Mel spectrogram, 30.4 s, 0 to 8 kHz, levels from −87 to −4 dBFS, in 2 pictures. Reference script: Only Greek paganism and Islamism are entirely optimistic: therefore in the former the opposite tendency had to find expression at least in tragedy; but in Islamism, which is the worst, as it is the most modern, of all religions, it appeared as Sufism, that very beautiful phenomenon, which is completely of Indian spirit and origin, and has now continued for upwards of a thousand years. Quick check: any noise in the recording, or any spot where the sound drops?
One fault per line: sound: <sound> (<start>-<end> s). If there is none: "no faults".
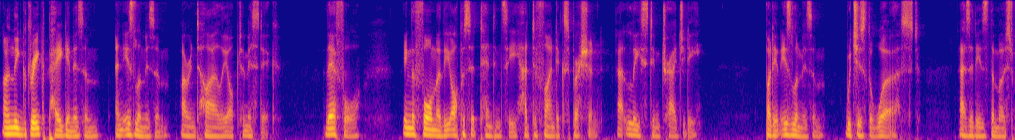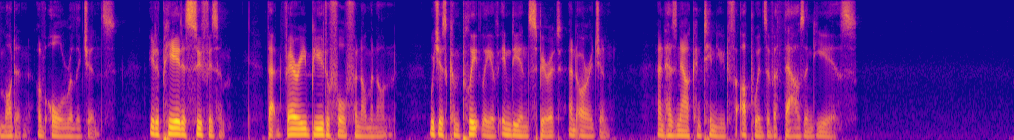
no faults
